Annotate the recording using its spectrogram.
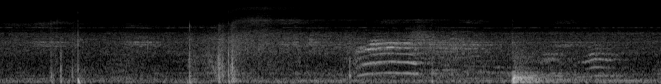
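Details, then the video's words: Domestic cat, a mother said to be panicking while searching for her kittens; two short arched, harmonic meows, one mid-clip and a softer one near the end, over a low background rumble with scattered clicks and knocks. "kucing panik mencari anaknya"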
